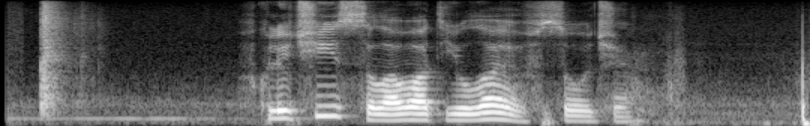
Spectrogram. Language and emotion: Russian, sad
